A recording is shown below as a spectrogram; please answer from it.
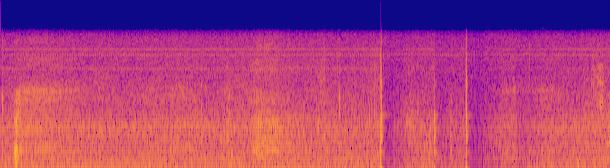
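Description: A short sniff just after the start and a softer one about two and a half seconds in. A few sharp clicks follow around four seconds in.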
